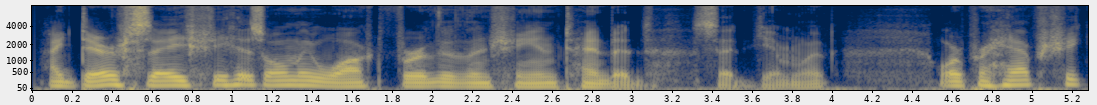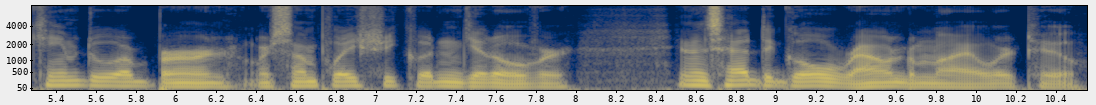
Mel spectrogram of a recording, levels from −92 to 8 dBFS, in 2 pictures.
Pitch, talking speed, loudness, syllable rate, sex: 95 Hz, 205 wpm, -17 LUFS, 5.1 syllables/s, male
